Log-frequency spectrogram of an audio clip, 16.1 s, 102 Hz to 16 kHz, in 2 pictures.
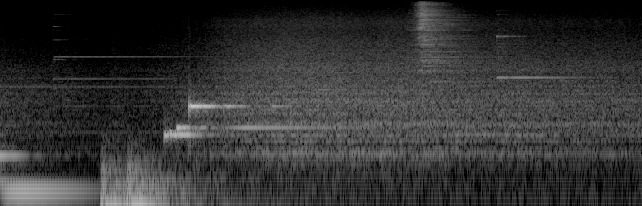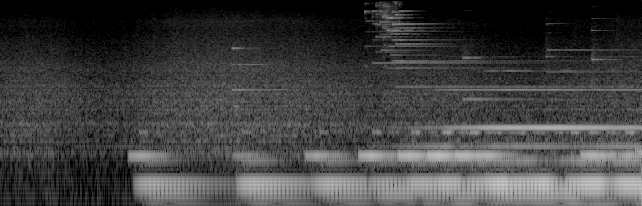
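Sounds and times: ringing high mallet notes: 0.0s - 4.1s, 10.9s - 16.0s
low marimba notes: 0.0s - 4.3s, 9.7s - 16.0s
deep low percussion hit: 1.3s - 3.7s
bright cymbal splash: 1.3s - 7.6s.

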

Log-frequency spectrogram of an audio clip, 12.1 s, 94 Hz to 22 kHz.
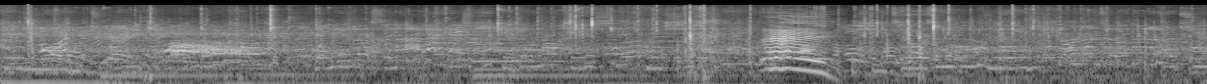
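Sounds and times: background music: 0.0s - 12.0s
unclear voices: 0.0s - 12.0s.

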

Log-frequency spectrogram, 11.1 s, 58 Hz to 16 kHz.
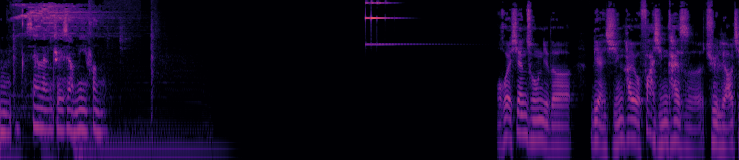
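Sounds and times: high-pitched ding: 5.5s - 7.0s.

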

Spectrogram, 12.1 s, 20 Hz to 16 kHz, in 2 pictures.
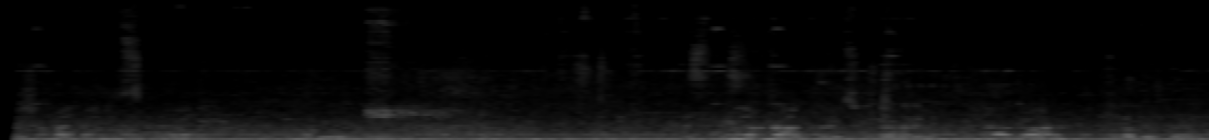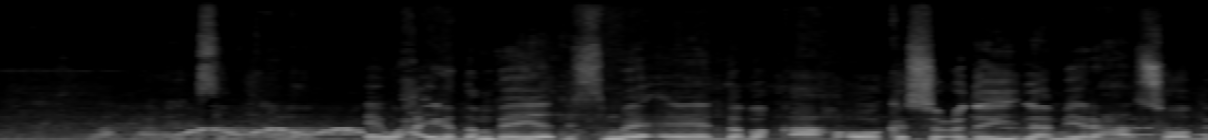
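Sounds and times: crowd and street noise: 0.1s - 12.0s
emergency vehicle siren wailing: 6.5s - 8.2s.

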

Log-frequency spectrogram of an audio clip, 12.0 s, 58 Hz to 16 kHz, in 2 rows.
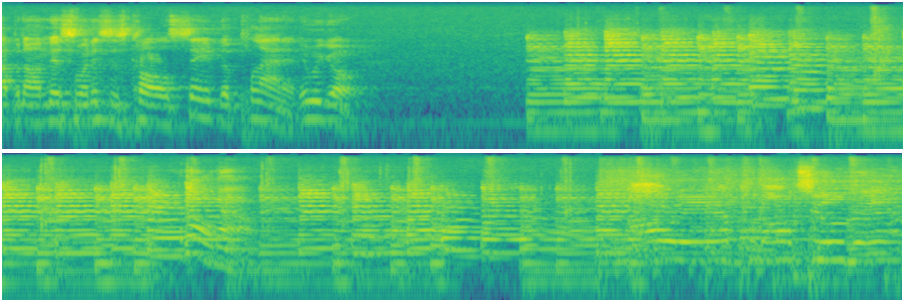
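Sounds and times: bass guitar: 3.4s - 12.0s
drums: 3.4s - 12.0s
electric guitar: 3.4s - 12.0s.

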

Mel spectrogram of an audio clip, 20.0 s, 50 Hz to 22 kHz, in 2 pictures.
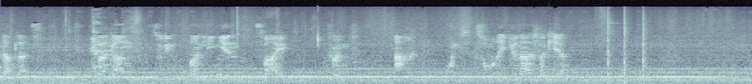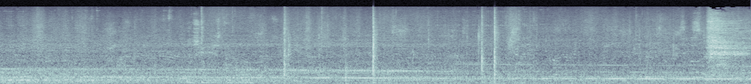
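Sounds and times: electric train rumble with motor whine: 0.0s - 20.0s.

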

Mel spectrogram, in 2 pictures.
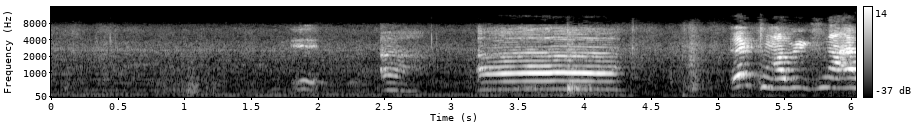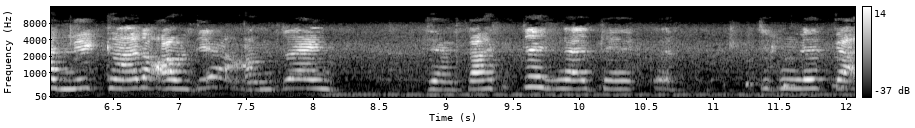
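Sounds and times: toddler singing: 2.5s - 4.3s.

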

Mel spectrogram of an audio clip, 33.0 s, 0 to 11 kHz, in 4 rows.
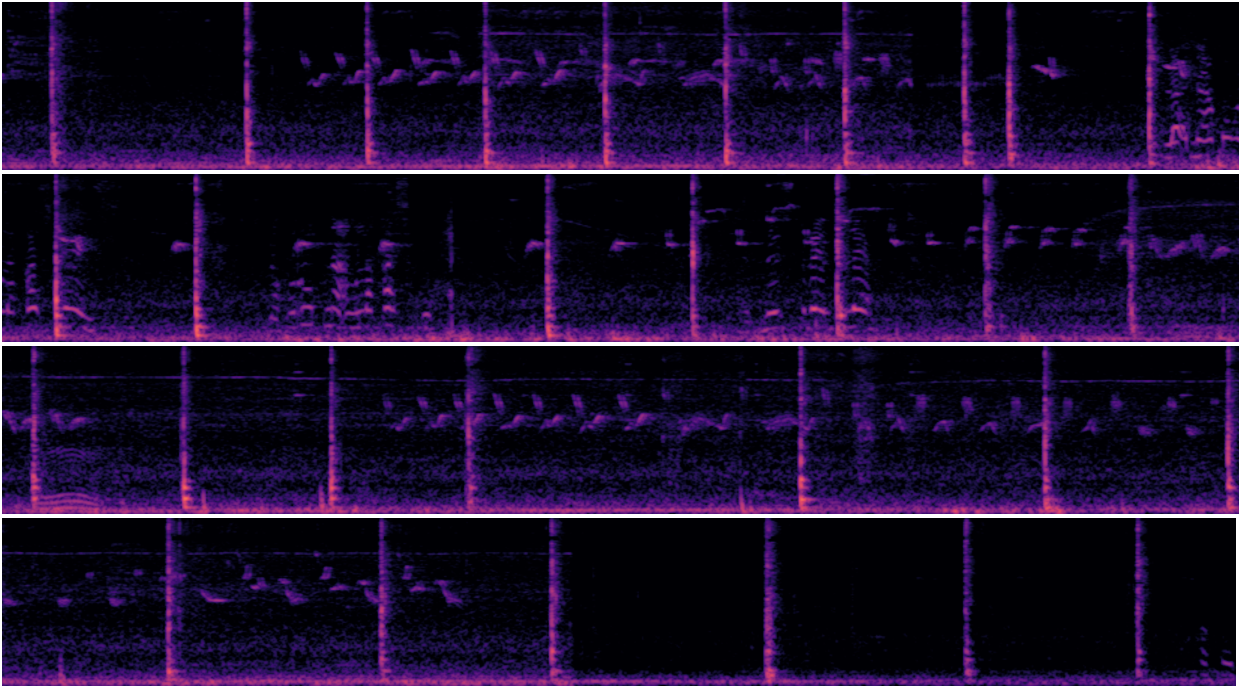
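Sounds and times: birds chirping: 0.0s - 32.9s
axe chopping wood: 0.2s - 0.7s, 1.6s - 1.8s, 2.4s - 2.6s, 3.2s - 7.0s, 7.6s - 8.0s, 8.6s - 8.9s, 9.5s - 9.8s, 11.9s - 12.1s, 13.7s - 14.1s, 16.7s - 17.0s, 18.6s - 18.9s, 19.6s - 19.8s, 21.4s - 22.2s, 23.4s - 23.7s, 24.6s - 24.9s, 25.8s - 26.2s, 27.2s - 27.6s, 28.4s - 28.6s, 29.8s - 30.1s, 31.2s - 31.4s, 32.2s - 32.5s
low background drone: 14.6s - 28.6s.

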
